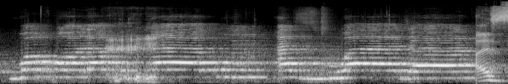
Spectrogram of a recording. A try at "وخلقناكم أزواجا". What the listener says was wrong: জিব্বা বসা দেওয়ার দরকার নাই وخلقناكم أزواجا ওয়া ওয়া ওয়া أزواجا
